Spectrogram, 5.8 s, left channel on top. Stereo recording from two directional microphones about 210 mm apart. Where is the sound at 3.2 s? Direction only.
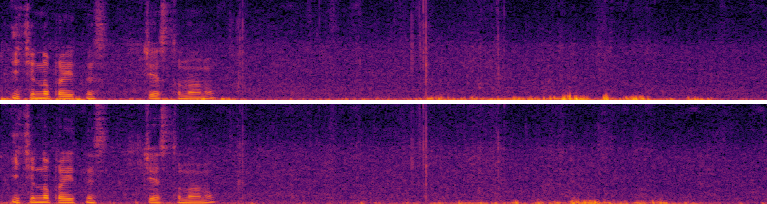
20° left (ahead or behind).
